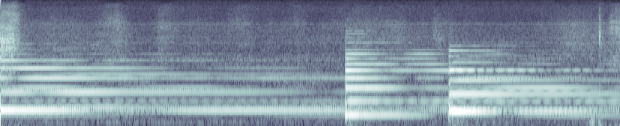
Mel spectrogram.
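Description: Background music: a slow keyboard piece, with chords struck at the start, about two and a quarter seconds in and at three seconds, each ringing and fading away.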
